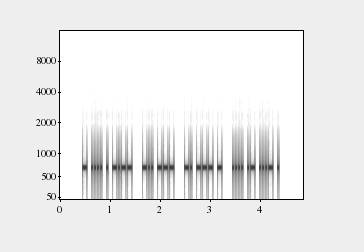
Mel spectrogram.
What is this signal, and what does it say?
Morse code, heard as a keyed tone, about 40 wpm, 700 Hz. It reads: THEY DO NOT HAVE
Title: Sets of 4 Words 40wpm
